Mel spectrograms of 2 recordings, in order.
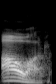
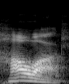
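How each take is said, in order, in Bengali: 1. শব্দটি সরাসরি একটি স্বরধ্বনি দিয়ে শুরু হয়। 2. শব্দটি একটি শোনা যায় এমন 'h' ধ্বনি দিয়ে শুরু হয়। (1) "এর উচ্চারণটা হচ্ছে আওয়ার" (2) "অ্যাকচুয়ালি হওয়া উচিত হাওয়ার, নো"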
